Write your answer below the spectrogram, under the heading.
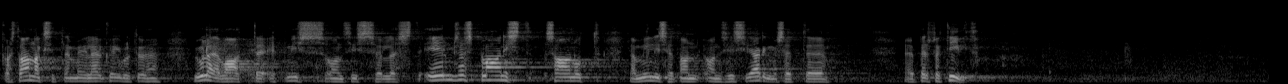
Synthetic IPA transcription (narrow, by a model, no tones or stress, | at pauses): kɑst̪eɑnːɑksit̪ːe̞me̞jlekɤjɡepelt̪ːˑyɦe | ylevɑːt̪ˑːe̞ʔet̪miso̞nsisːe̞lːe̞st̪e̞ːlmis̬e̞st̪̚plɑːnist̪sɑːnud̪̥jɑmilʲːise̞d̪̥o̞no̞nsisjærɡ̥mise̞d̪̥ | pe̞rspe̞kt̪iːvid̪̥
